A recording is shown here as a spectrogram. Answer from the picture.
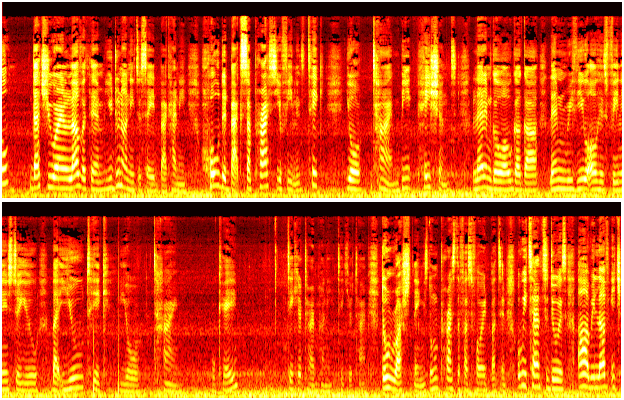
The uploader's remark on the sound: I recorded while driving, sorry for the background noise.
